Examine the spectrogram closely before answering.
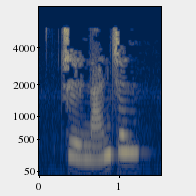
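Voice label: "指南针", Mandarin Chinese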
